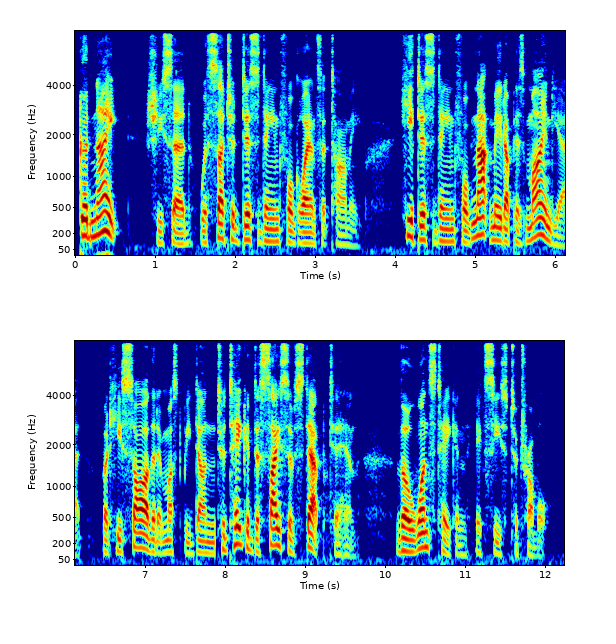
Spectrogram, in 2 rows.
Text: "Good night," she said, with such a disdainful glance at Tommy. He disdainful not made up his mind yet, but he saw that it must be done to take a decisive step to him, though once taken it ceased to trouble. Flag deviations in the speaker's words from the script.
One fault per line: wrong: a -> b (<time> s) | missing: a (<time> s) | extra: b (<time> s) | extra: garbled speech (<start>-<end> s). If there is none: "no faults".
no faults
